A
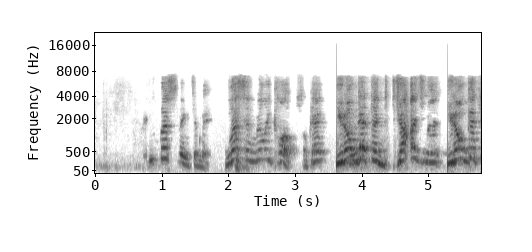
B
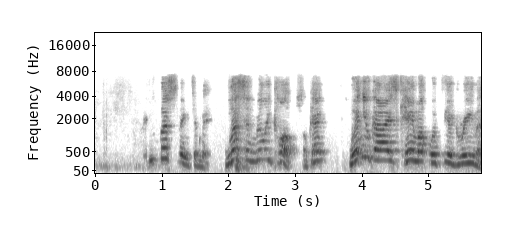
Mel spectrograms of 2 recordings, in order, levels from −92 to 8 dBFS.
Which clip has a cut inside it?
A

